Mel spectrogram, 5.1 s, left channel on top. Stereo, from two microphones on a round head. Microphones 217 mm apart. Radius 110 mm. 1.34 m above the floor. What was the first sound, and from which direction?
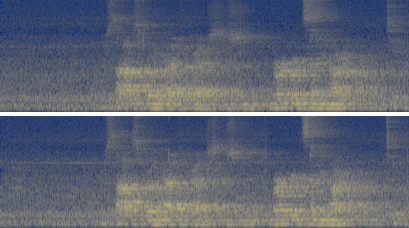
A man speaking, 75° right (ahead or behind).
